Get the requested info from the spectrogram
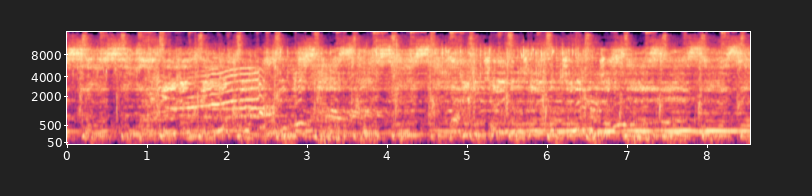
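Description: Recorded yosakoi dance music played loudly over an outdoor loudspeaker, with a steady driving beat. About a second in, a pitched phrase slides upward for a second or so.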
